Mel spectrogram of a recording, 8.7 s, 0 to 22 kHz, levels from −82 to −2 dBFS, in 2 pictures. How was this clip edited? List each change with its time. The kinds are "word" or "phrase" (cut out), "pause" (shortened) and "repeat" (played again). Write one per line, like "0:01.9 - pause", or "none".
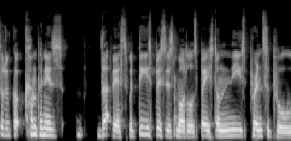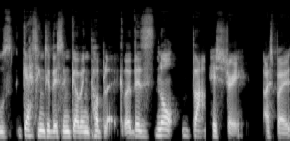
0:01.7 - word
0:05.3 - word
0:07.4 - word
